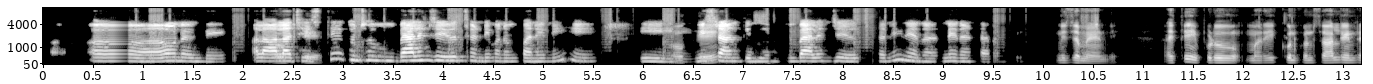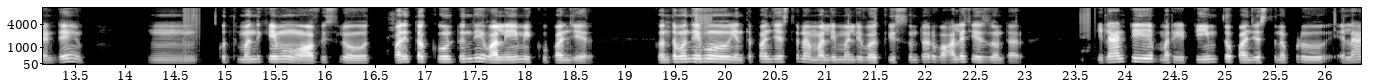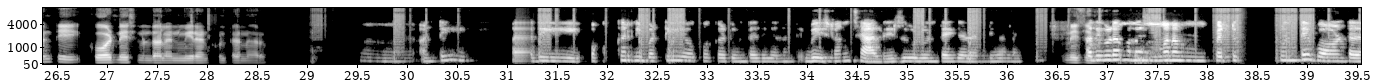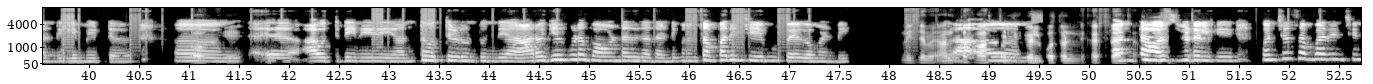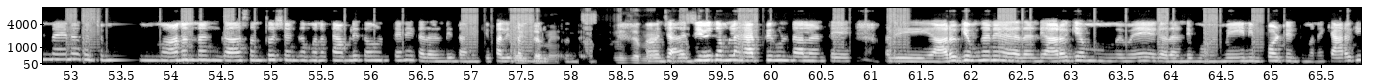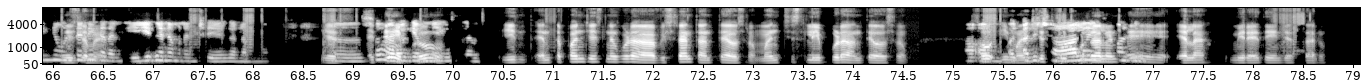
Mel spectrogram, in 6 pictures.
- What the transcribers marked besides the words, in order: mechanical hum; in English: "బ్యాలెన్స్"; in English: "బ్యాలెన్స్"; in English: "వర్క్"; in English: "టీమ్‌తో"; in English: "కోఆర్డినేషన్"; other background noise; in English: "బేస్డ్ ఆన్ శాలరీస్"; in English: "లిమిట్"; in English: "హాస్పిటల్‌కి"; in English: "హాస్పిటల్‌కి"; distorted speech; in English: "ఫ్యామిలీతో"; in English: "హ్యాపీగా"; in English: "మెయిన్ ఇంపార్టెంట్"; in English: "యెస్"; in English: "సో"; in English: "స్లీప్"; in English: "సో"; in English: "స్లీప్"; in English: "ఇంపార్టెంట్"
- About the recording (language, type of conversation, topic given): Telugu, podcast, పని, విశ్రాంతి మధ్య సమతుల్యం కోసం మీరు పాటించే ప్రధాన నియమం ఏమిటి?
